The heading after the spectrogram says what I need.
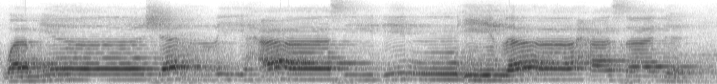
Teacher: dikurangi lagi getarannya, kemudian hasidin langsung disambung.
